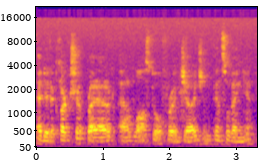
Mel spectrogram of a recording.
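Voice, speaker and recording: A man with a slight Texas accent speaks at a fairly low pitch, with audible room echo and noticeable background noise. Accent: slight Texas twang. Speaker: state senator. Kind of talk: interview.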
